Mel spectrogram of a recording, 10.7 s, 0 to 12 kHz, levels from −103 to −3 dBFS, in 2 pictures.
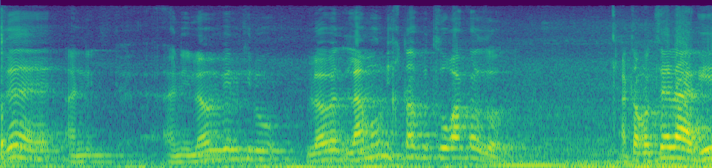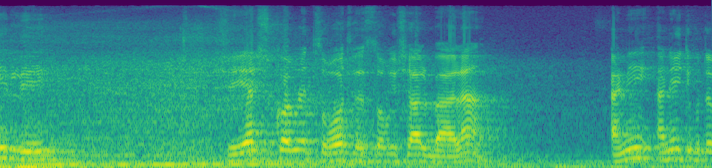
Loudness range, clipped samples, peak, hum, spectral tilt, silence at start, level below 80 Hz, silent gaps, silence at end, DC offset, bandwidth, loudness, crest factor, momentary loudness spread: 4 LU; under 0.1%; 0 dBFS; none; -6.5 dB/octave; 0 s; -24 dBFS; none; 0 s; under 0.1%; 10.5 kHz; -15 LUFS; 14 dB; 14 LU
